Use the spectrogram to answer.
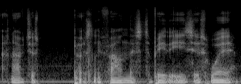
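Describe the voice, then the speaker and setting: A soft-spoken man giving an ASMR-style screen tutorial, explaining steps in a hushed, unhurried, informal way. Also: low voice, little pitch movement. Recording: faint hum and background noise.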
